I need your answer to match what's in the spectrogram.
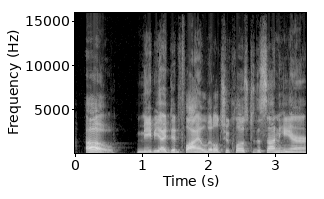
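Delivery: ordinary talk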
